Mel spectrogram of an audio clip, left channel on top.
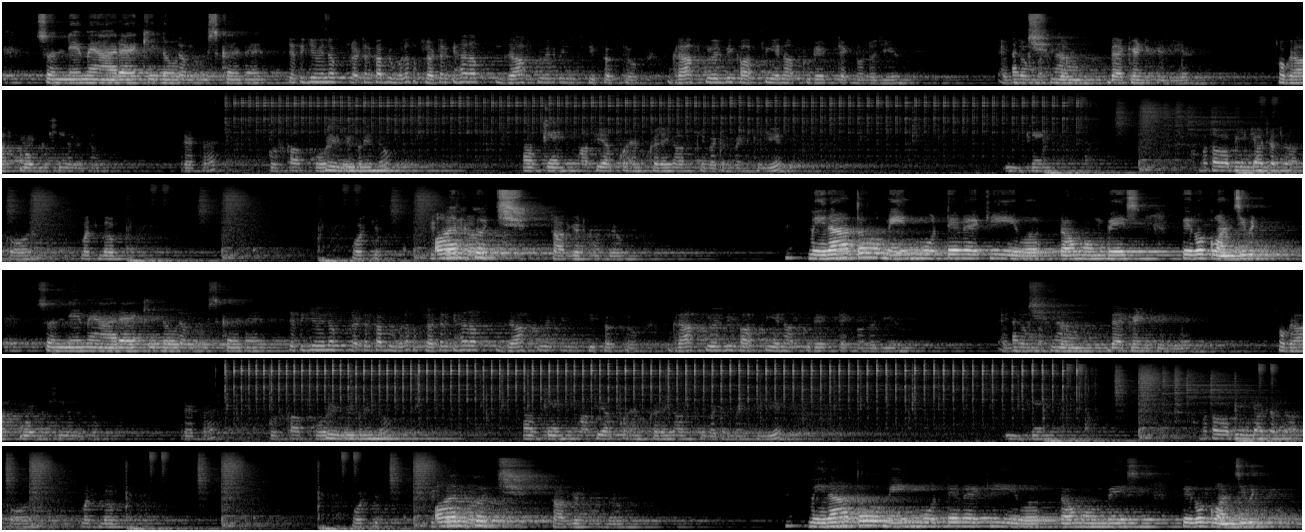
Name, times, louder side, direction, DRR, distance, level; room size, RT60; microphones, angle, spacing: voice 1, 0.4-2.6 10.1-10.8 13.2-13.3 13.6-13.7 16.2-16.8 18.2-18.7 23.0-23.6 25.3-25.7 30.3-31.3 34.1-38.6, left 2 dB, 60° left, 5 dB, 1.7 m, -23 dB
voice 2, 2.9-6.4 6.6-9.0 10.0-11.9 12.8-14.1 14.8-15.2 15.7-16.9 18.8-20.8 24.9-26.4 26.8-27.2 29.5-29.8 30.4-31.2 31.5-32.3, left 3 dB, 80° left, 4 dB, 1.5 m, -32 dB
Bicycle, 15.1-23.9, right 10 dB, 40° right, 1.5 m, -31 dB
sound 1, 23.4-23.8 24.1-25.8 26.1-26.5 27.3-27.7 28.0-28.5 29.2-29.6 29.9-30.4, right 2 dB, 55° right, 3.3 m, -38 dB
30.0 x 24.5 x 7.9 m, 2.6 s
head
